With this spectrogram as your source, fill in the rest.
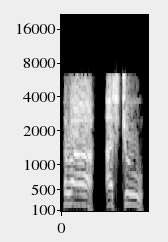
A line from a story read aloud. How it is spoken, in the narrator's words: They were shouting hurrah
